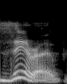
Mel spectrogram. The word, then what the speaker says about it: Xero: But It's Xero, spelt with an X, Xero, and it's an accountancy and bookkeeping app, and it just keeps everything organized, and it's so easy.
